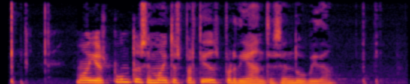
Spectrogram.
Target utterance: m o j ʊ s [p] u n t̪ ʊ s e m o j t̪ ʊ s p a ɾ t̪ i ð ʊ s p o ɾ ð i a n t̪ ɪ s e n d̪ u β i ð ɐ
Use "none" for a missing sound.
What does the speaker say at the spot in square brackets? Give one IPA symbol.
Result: p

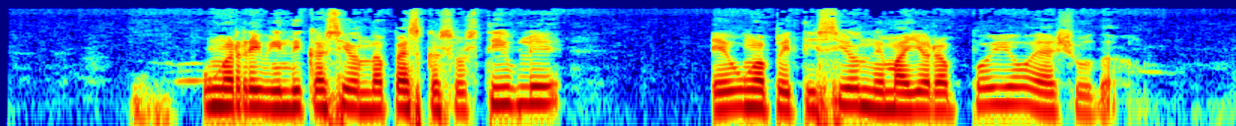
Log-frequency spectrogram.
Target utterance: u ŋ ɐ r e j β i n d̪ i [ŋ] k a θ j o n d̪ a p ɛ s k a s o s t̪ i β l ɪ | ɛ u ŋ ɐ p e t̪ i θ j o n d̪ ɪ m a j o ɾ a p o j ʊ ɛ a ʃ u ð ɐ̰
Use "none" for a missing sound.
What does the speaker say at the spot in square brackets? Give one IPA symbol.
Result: none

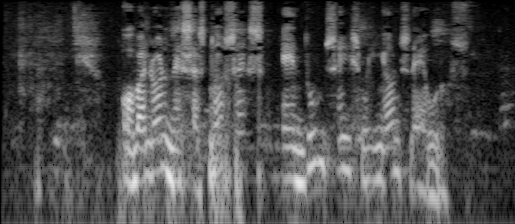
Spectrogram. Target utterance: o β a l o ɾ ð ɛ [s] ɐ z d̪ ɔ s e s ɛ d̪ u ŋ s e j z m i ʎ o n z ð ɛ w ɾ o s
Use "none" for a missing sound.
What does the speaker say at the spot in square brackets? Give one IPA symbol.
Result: s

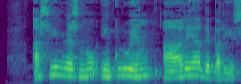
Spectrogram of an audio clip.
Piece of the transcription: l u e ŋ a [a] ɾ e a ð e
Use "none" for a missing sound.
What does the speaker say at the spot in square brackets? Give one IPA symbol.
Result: a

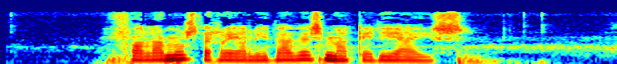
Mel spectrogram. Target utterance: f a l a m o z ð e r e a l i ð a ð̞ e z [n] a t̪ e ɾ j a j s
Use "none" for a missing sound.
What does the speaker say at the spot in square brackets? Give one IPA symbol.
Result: m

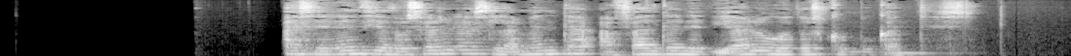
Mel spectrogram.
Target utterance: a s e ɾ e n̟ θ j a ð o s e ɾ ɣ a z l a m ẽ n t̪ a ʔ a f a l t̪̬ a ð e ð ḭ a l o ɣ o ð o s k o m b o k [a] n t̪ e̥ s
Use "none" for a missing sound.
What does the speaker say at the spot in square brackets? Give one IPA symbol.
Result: a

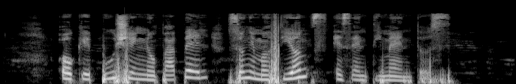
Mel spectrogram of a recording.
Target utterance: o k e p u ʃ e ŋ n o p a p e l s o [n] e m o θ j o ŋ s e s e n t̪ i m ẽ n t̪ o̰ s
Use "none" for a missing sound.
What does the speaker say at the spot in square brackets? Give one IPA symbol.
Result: ŋ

